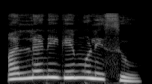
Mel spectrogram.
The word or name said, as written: ಅಲ್ಲಣಿಗೆಮುಳಿಸು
